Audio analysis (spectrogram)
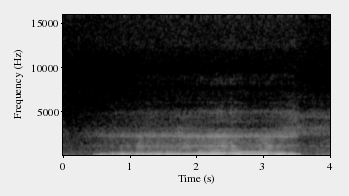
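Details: Two miniature potbellied pigs sleeping in fresh straw, totally relaxed and apparently dreaming; one long low, droning snore lasting about three seconds, rumbling with a buzzy vibrating texture.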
